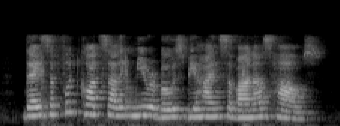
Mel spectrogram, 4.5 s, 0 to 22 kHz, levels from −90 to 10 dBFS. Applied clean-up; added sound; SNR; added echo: neural separator model SepFormer DNS4.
